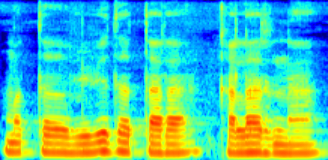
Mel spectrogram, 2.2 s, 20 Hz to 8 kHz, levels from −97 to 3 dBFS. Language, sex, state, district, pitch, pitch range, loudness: Kannada, male, Karnataka, Koppal, 115 Hz, 115-125 Hz, -17 LUFS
